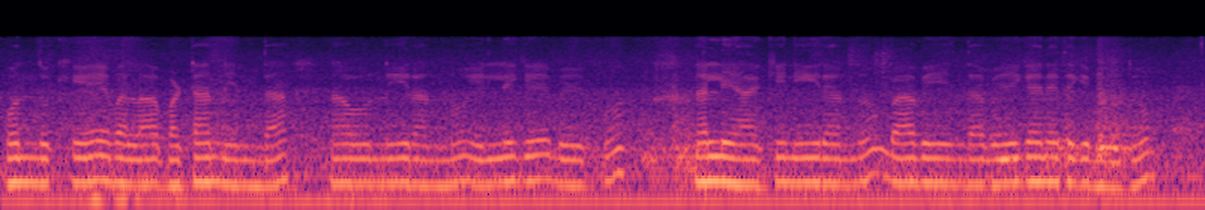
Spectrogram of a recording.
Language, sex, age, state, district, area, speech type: Kannada, male, 18-30, Karnataka, Shimoga, rural, spontaneous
